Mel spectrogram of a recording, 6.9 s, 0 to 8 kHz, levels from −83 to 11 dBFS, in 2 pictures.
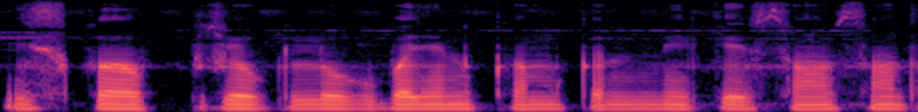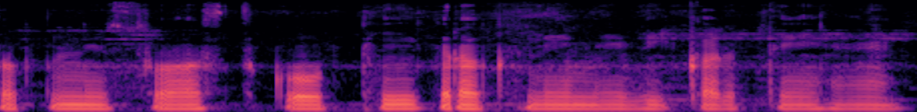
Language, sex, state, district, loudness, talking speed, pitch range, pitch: Hindi, male, Uttar Pradesh, Lalitpur, -22 LUFS, 155 wpm, 105-110 Hz, 105 Hz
